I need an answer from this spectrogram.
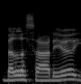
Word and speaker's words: Bellisario: Bellisario, yep, and Troyan.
